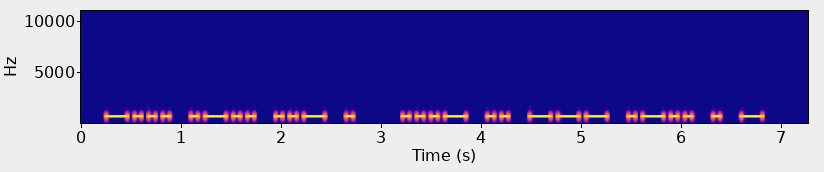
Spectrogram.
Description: Morse code, heard as a keyed tone, about 17 wpm, 700 Hz. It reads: BLUE VIOLET
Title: Pangram Challenge v2 - 17wpm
